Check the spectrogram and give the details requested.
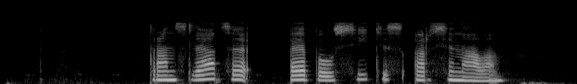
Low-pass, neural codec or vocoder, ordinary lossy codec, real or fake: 7.2 kHz; none; Opus, 32 kbps; real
